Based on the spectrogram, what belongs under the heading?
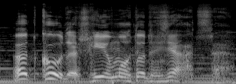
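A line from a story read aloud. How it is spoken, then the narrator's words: Mutter. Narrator (Russian): пробормотал Виталий Олегович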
